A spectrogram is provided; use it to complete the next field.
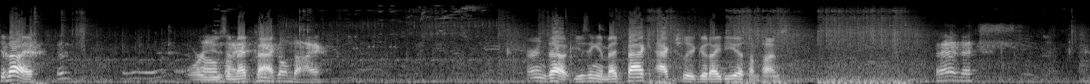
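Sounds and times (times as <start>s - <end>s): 
speech: 0.0s - 0.9s, 1.9s - 3.3s, 5.3s - 8.0s, 9.4s - 9.9s
rapid automatic gunfire from video game guns: 6.2s - 9.6s.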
